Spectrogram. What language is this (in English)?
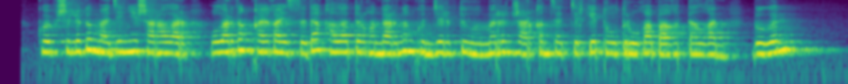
Kazakh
